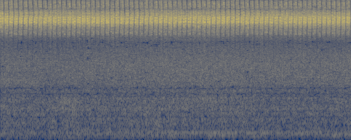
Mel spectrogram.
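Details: A southern sickle-bearing bush cricket (Phaneroptera nana) in the Loire Valley, France, gives a high, thin, steadily pulsing stridulation without a break.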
